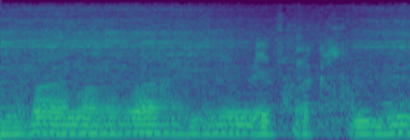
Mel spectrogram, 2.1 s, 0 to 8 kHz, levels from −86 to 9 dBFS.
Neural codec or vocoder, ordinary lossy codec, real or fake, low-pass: vocoder, 24 kHz, 100 mel bands, Vocos; none; fake; 7.2 kHz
